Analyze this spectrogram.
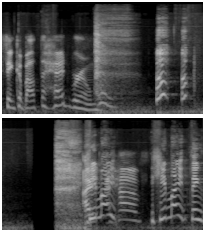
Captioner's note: laugh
